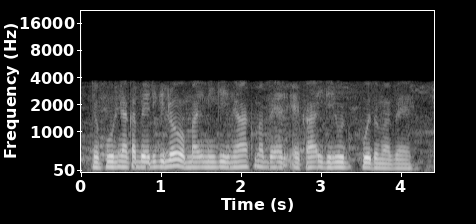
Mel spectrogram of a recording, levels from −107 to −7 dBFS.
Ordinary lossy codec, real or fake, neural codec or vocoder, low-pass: AAC, 24 kbps; fake; vocoder, 22.05 kHz, 80 mel bands, WaveNeXt; 3.6 kHz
